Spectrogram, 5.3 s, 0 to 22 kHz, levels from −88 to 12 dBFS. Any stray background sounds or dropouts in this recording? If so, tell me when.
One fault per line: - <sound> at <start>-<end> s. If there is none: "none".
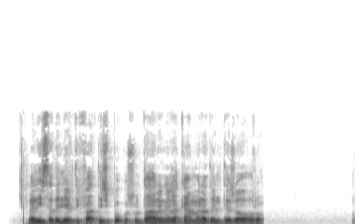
none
